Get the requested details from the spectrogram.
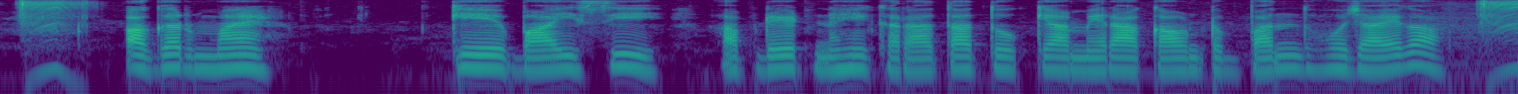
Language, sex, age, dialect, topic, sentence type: Hindi, female, 25-30, Marwari Dhudhari, banking, question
